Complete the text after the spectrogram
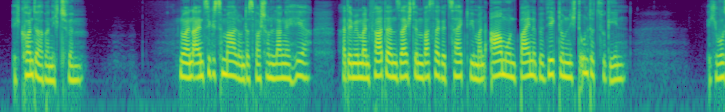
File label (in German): Hörbuch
